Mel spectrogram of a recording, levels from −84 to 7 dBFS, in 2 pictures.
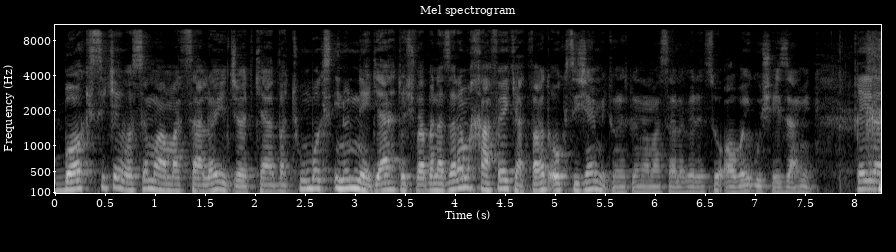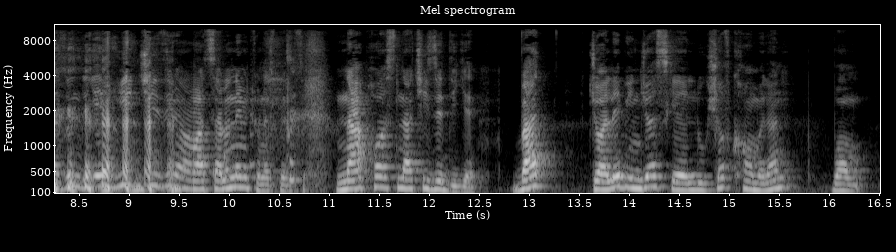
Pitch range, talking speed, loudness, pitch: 125-170 Hz, 195 wpm, -26 LUFS, 145 Hz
